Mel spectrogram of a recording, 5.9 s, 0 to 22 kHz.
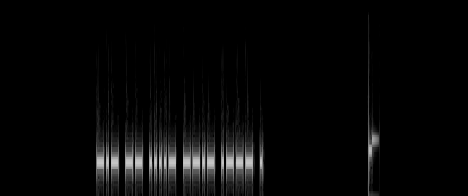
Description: Morse code, heard as a keyed tone, about 39 wpm, 700 Hz. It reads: KM4QJE
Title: USA Call Signs - 6 Characters - 6x Character Spacing - 40wpm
